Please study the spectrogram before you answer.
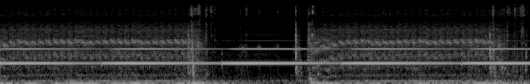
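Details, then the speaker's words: Dodge Durango 4.7 L V8 with intermittent crank-no-start: starter spins steadily over a constant chime but never fires; throttle position sensor suspected. "right now it's not starting all right let's check out the TPS sensor"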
